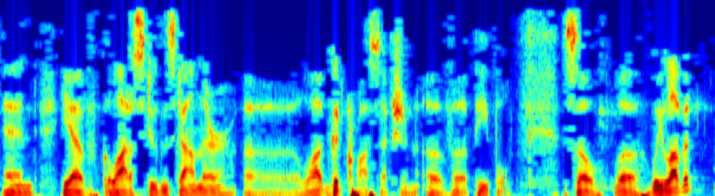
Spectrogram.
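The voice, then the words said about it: Deeper, tired-sounding voice. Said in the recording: “my voice is a little deeper this morning after 4 hours of talking nonstop ... Taxing and tiring”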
